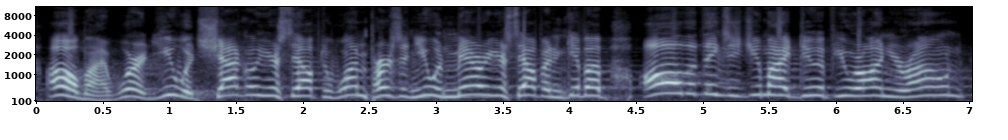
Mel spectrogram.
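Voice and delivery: high and loud, an appalled "oh my word" voice; mocking the shocked onlooker, pitched high and loud; mock horrified outsider. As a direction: play the scandalised skeptic, hammed up. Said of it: "some people see that as".

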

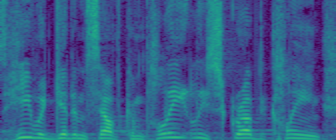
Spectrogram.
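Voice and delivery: usual speaking voice

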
